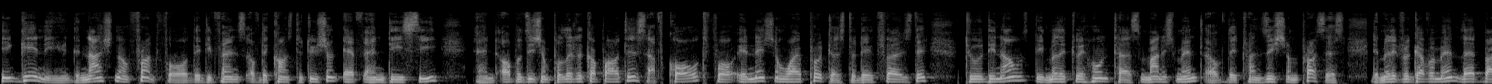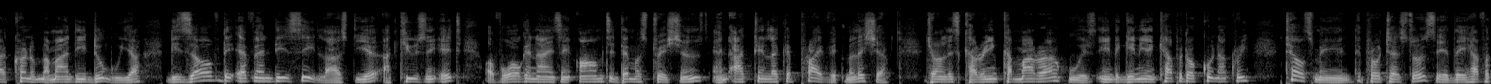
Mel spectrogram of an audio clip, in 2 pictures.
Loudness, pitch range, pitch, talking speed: -28 LUFS, 110-140 Hz, 125 Hz, 155 wpm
